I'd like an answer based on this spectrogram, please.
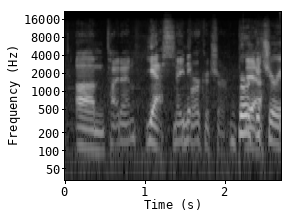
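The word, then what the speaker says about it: Boerkircher: Burkitcher is how you say his last name.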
